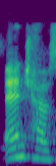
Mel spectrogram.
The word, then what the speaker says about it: Enghouse: maybe you're even wondering how to pronounce it is it enghouse is it end house so it's edge house interactive and um we are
